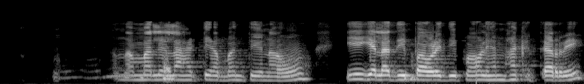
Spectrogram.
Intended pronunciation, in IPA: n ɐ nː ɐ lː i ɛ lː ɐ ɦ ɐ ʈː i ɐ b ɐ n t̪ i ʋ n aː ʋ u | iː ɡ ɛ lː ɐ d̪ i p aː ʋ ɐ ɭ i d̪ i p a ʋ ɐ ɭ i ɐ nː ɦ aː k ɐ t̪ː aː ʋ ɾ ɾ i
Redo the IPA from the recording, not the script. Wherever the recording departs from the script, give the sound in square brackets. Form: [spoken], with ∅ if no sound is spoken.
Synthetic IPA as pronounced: n ɐ [mː] ɐ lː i ɛ lː ɐ ɦ ɐ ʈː i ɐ b ɐ n t̪ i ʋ n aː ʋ u | iː ɡ ɛ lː ɐ d̪ [iː] p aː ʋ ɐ ɭ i d̪ [iː] p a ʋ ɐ ɭ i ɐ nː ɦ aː k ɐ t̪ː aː [∅] ɾ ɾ i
